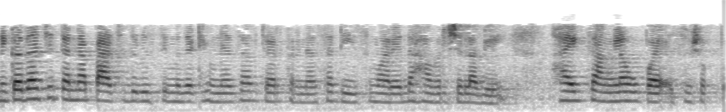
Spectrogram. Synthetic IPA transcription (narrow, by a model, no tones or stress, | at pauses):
aɽ̃ikəd̪at͡ɕiːt̪anːapat͡sd̪uɾust̪iməd̪ʱːjeʈʰeʋɳjat͡saʋit͡ɕaɾkəɾɳjasaʈiːsumaɾed̪əɦaʋəɾʂelaɡliː | haek̚t͡saŋɡlaupajə̰suːɕəkt̪o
